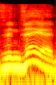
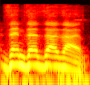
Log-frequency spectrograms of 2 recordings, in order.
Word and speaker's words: Zendaya: She was like, it's your job to tell them that it's Zendaya, not Zendaya.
